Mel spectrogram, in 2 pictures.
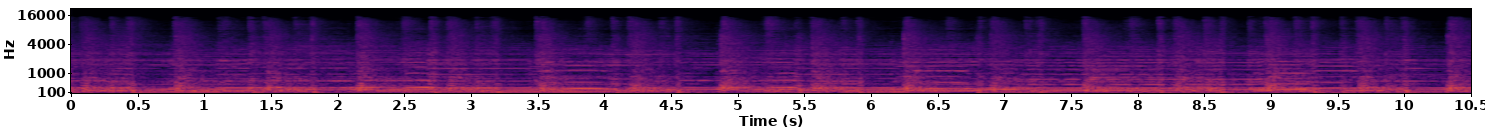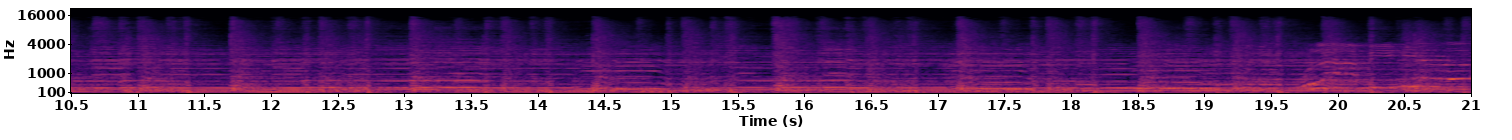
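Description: Live folk-rock band playing an instrumental passage: bowed viola lines over electric bass, acoustic guitar and a steady drum beat.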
